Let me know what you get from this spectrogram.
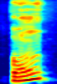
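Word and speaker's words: pont: regarder trois lettres un pon le T ne se lit pas à la fin un re on Ron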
